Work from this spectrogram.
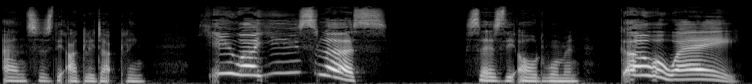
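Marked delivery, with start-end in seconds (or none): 2.1-7.4 peer at the odd creature; old woman voice. Acted.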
